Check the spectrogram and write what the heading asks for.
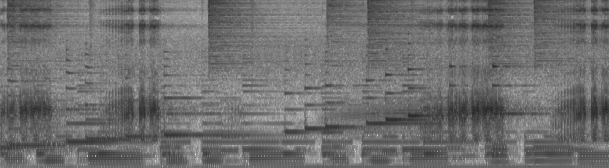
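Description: A toad croaks in loud, rhythmic bursts, deep throaty pulses repeating steadily over a musical accompaniment, with no talking.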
